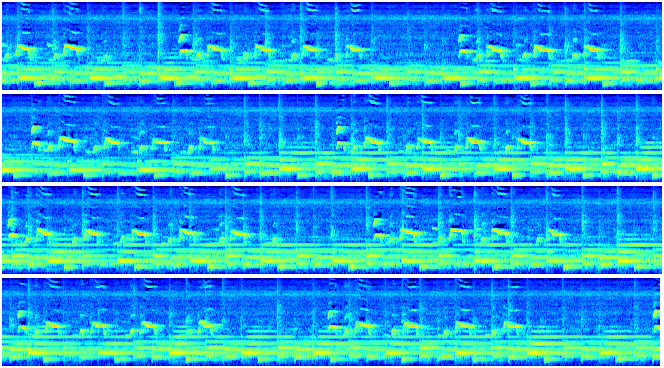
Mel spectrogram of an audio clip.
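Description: Pantam (handpan) in a Kurd scale, played by hand in a steady, repeating pattern of ringing notes; the pattern moves up a step about eleven seconds in. Over it, short runs of high bird-like chirps come every couple of seconds.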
